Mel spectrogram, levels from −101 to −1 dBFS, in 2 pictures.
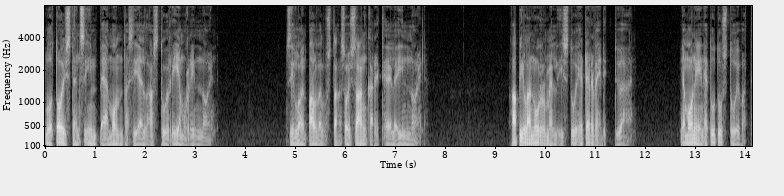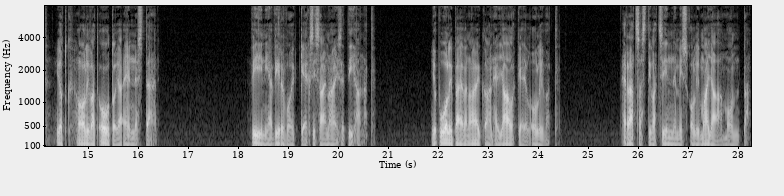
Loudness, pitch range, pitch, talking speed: -23 LUFS, 60-70 Hz, 65 Hz, 95 wpm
